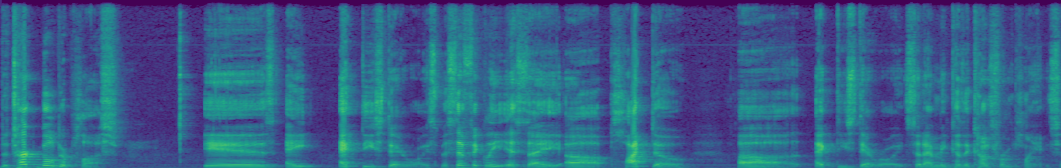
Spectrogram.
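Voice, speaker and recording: A man talks at a fairly slow pace with a fairly low pitch and a somewhat breathy voice. Room echo is audible. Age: 30s. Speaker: fitness vlogger. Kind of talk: casual vlog monologue. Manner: hesitant, many fillers.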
